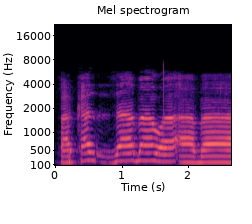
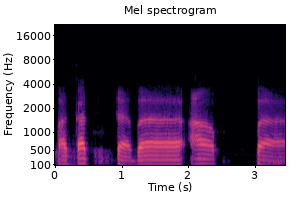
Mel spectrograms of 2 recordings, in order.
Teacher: Semuanya ini pendek, cuman panjang itu di ujung aja. Jadi dari fa sampai ke a itu pendek semua. Yang panjang cuman ba-nya aja.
